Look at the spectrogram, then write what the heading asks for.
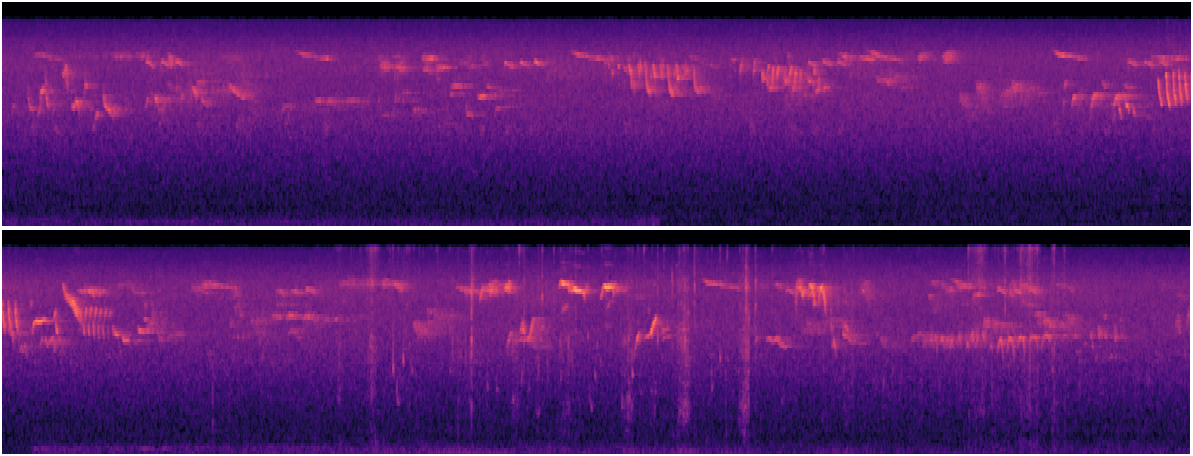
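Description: Many small birds chirping and twittering in short calls and quick pitch sweeps, over a faint steady low hum.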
